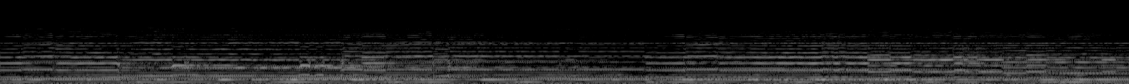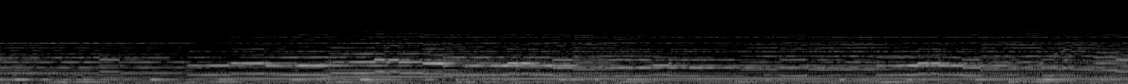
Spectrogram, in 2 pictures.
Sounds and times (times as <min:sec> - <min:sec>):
Cello: 0:00.0 - 0:22.5.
